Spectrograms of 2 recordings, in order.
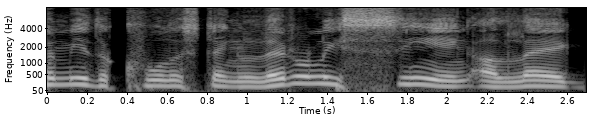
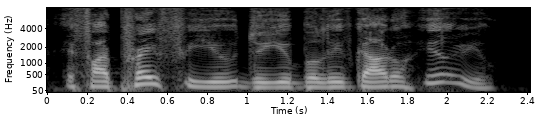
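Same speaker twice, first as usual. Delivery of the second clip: ordinary talk, nothing marked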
